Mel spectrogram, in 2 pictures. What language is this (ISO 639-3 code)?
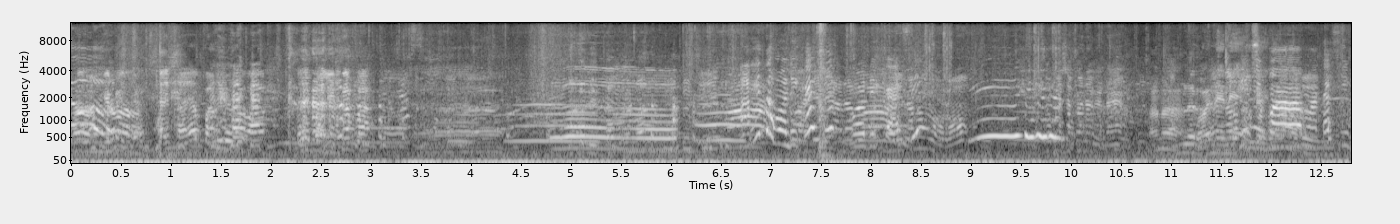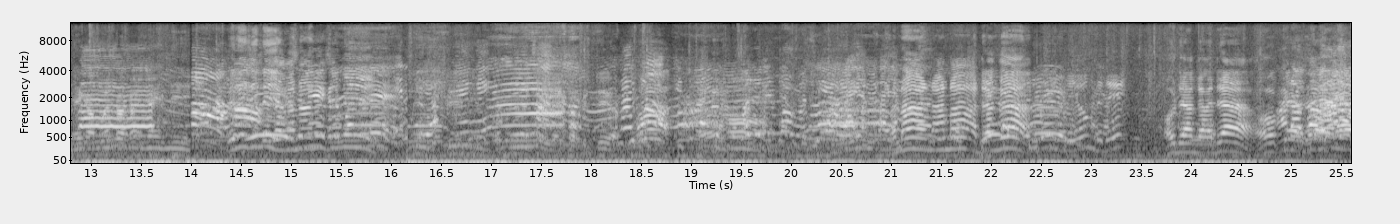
ind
